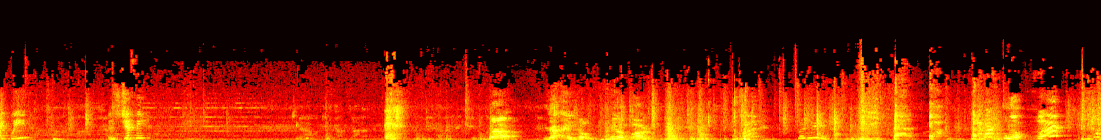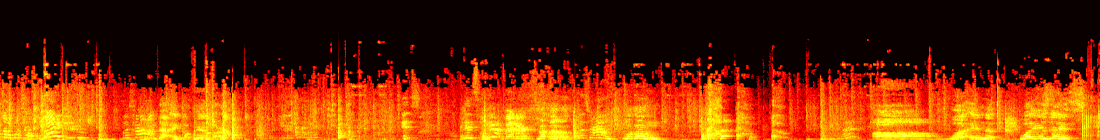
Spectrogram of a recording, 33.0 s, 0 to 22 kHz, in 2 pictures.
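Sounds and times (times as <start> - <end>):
man coughing: 5.8 - 6.2, 12.9 - 14.8, 27.1 - 28.4
handling noise: 32.3 - 33.0.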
